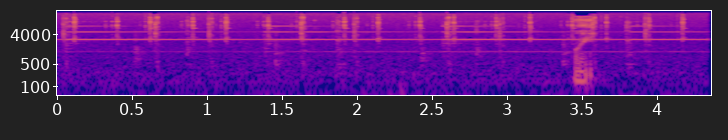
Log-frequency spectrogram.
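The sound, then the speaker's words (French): A pendulum clock that has just been repaired ticks steadily at a brisk, even pace, its crisp ticks fairly quiet, with one brief spoken word partway through. “Elle bat régulièrement.”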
